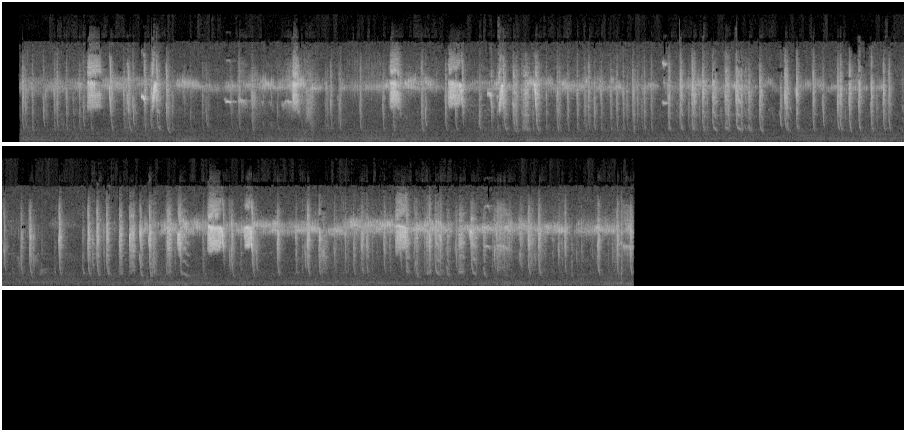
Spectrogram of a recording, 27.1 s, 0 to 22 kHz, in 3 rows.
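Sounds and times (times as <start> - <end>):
small birds chirping: 0.2 - 15.4
steady high-pitched buzz: 0.2 - 15.4.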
